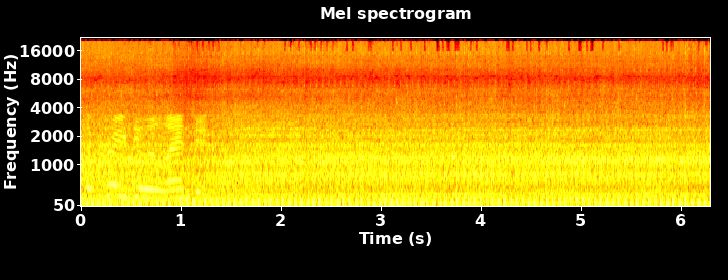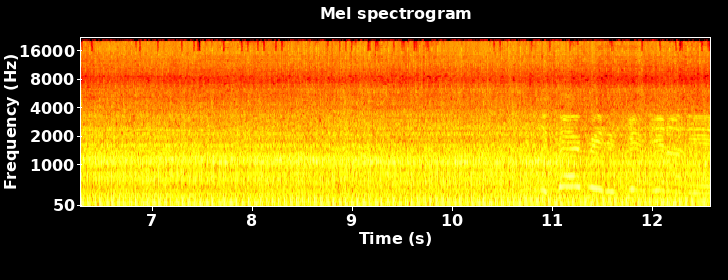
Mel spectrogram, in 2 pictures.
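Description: A mini dirt track racer's small engine drones steadily up close with a rough, throbbing buzz, the carburetor loading up as the tone stays heavy and uneven, with brief pitch wobbles near the start and end and someone talking over it.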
